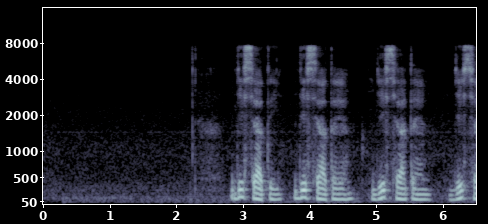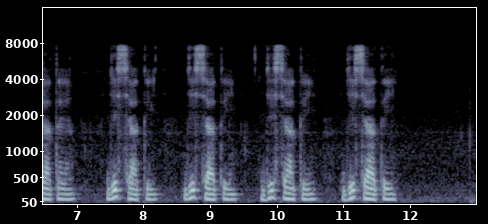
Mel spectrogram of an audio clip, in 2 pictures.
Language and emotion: Russian, neutral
